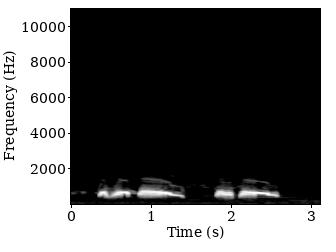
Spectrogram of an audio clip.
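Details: Spotted dove in thúc gù cooing, two phrases in quick succession, each a short clipped note followed by a long, slightly descending, buzzy coo.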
